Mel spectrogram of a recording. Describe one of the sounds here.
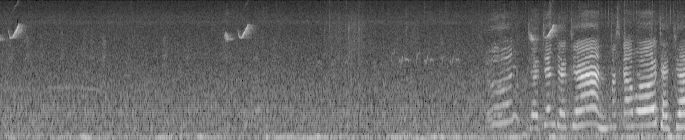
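Water flows steadily along a narrow channel.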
